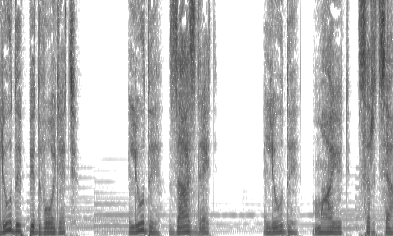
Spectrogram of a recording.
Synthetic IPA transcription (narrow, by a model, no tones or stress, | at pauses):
lʲud̪ɪpʲid̪ʋɔdʲɐtʲ | lʲud̪ɪzɑzʲd̪ʲɾʲɐtʲ | lʲud̪ɪ | mɑjʊtʲsert͡sʲa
